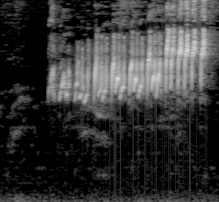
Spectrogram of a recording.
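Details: Spotted crocias, locally flamboyan or wergan jawa, singing vigorously: a quick stream of bright, high, rattling chirps that climbs slightly in pitch and lasts about two seconds.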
